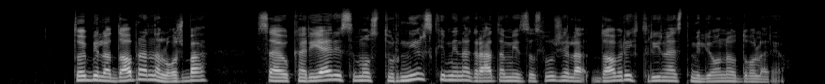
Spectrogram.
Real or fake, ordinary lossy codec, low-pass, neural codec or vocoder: fake; none; 14.4 kHz; vocoder, 44.1 kHz, 128 mel bands, Pupu-Vocoder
